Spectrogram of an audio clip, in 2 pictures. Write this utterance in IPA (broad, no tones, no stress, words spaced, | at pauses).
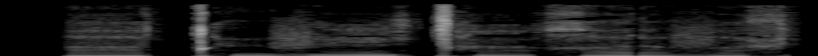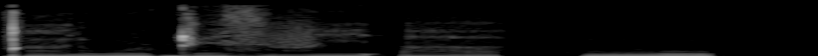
aǃʰɨ vẽǀʰã χɐɾɐvaxǃã ɾuɖez viʔa | u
